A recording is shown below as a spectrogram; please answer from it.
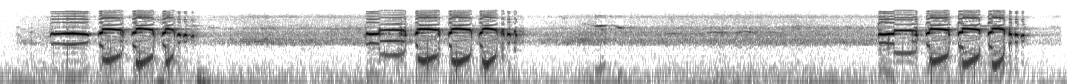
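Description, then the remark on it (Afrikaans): A diederik cuckoo calls three times, each phrase a quick series of about five bright, rising whistled notes, separated by pauses with a faint background hiss and no talking. “kom ons luister gou na die alom bekende Diedruk.”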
